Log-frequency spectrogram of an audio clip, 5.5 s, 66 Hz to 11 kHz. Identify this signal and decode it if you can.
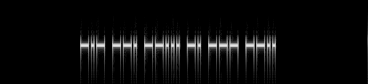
Morse code, heard as a keyed tone, about 32 wpm, 700 Hz. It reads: KG7NOZ
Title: USA Call Signs - 6 Characters - 4x Character Spacing - 30wpm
